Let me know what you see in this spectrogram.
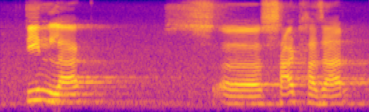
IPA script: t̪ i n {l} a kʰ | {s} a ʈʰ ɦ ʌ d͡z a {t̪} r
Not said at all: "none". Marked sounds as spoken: l, s, none

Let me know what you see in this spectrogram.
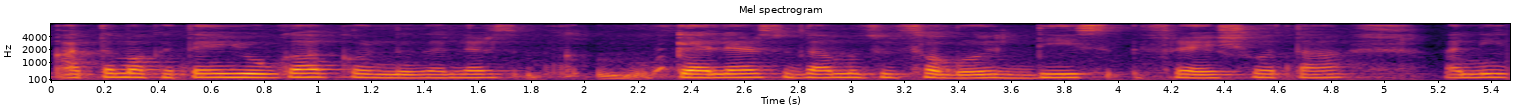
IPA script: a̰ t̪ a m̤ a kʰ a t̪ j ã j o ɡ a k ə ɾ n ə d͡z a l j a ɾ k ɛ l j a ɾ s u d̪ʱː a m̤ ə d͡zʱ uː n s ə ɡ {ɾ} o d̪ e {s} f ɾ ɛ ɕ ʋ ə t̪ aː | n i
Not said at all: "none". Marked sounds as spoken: ɭ, s

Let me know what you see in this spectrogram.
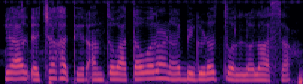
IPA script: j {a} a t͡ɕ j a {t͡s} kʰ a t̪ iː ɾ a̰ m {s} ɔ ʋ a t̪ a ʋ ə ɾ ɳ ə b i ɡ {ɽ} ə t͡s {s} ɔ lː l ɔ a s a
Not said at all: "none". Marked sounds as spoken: a, none, t͡s, ɽ, t͡s

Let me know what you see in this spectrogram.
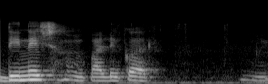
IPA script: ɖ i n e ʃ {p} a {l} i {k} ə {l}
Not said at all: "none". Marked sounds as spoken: p, l, k, ɾ

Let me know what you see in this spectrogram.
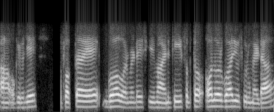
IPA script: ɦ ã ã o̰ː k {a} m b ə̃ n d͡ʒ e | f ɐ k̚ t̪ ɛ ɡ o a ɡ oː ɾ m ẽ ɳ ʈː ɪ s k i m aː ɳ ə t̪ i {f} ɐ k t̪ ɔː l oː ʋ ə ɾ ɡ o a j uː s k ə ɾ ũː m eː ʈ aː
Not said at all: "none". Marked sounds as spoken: e, f

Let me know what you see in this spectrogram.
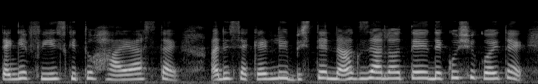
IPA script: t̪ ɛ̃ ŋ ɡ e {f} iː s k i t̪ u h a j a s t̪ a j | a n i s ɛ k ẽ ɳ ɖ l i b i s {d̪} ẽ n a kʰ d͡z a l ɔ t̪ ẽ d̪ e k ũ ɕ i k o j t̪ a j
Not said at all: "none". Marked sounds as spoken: f, t̪

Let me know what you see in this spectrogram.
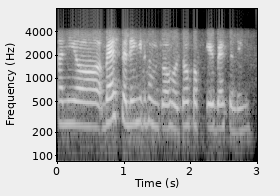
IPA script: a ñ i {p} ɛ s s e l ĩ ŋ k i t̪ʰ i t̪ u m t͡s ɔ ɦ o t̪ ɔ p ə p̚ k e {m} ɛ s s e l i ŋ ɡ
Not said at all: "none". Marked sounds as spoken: b, b

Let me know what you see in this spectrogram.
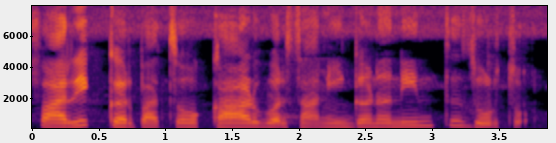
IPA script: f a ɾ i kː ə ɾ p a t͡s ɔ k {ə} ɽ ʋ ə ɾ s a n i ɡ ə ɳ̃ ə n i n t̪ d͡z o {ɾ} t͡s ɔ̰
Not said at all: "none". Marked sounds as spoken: a, ɽ

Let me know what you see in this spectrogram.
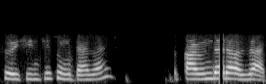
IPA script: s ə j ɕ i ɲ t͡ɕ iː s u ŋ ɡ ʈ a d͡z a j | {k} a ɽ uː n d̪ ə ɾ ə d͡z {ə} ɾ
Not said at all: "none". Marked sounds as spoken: k, a

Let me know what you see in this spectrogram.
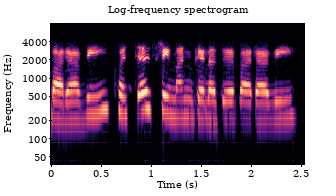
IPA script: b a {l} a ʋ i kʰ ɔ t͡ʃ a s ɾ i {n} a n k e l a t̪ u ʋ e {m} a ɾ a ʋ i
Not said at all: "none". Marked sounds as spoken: ɾ, m, b

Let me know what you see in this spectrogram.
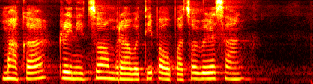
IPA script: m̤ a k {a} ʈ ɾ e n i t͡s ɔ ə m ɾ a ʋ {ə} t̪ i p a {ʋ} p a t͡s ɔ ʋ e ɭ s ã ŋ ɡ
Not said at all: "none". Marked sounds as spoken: a, ə, w

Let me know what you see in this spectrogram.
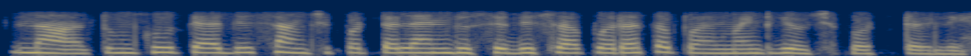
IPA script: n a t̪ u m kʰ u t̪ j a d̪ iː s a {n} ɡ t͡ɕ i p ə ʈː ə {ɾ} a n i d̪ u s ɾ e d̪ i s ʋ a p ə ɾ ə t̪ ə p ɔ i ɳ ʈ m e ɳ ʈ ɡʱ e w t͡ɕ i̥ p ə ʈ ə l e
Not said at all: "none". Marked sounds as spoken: ŋ, l

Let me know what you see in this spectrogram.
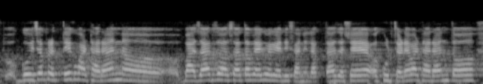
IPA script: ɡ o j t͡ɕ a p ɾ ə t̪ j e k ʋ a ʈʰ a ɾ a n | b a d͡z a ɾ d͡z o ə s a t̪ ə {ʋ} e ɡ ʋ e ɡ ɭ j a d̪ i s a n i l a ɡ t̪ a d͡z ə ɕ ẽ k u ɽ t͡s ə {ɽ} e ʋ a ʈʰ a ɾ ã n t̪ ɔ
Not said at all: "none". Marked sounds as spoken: ʋ, ɽ

